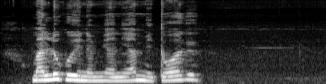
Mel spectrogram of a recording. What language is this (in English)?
Kalenjin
